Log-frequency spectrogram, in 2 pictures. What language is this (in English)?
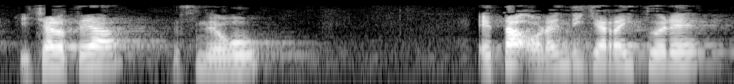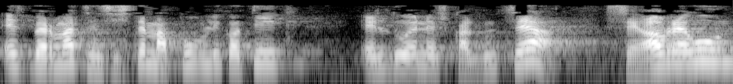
Basque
